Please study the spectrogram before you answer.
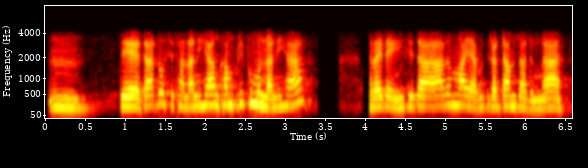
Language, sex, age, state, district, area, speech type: Bodo, female, 45-60, Assam, Udalguri, rural, conversation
